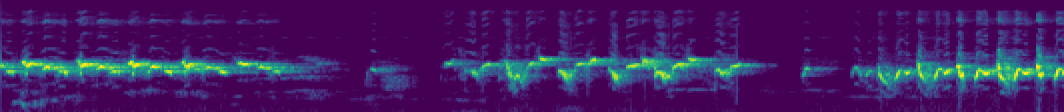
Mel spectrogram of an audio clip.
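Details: Evening chatter of a yellow-vented bulbul, a master recording for songbird contests: fast bubbly warbling runs of descending chirps, broken by two brief pauses.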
